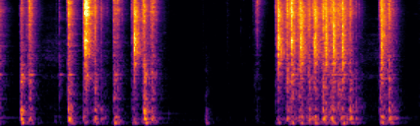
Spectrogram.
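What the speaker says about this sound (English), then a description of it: "The one problem is this typewriter keeps moving." A manual typewriter clacks away in dense, rapid bursts of keystrokes, with short pauses between runs, during a live poetry-writing session; the sound is close and loud, with no talking.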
